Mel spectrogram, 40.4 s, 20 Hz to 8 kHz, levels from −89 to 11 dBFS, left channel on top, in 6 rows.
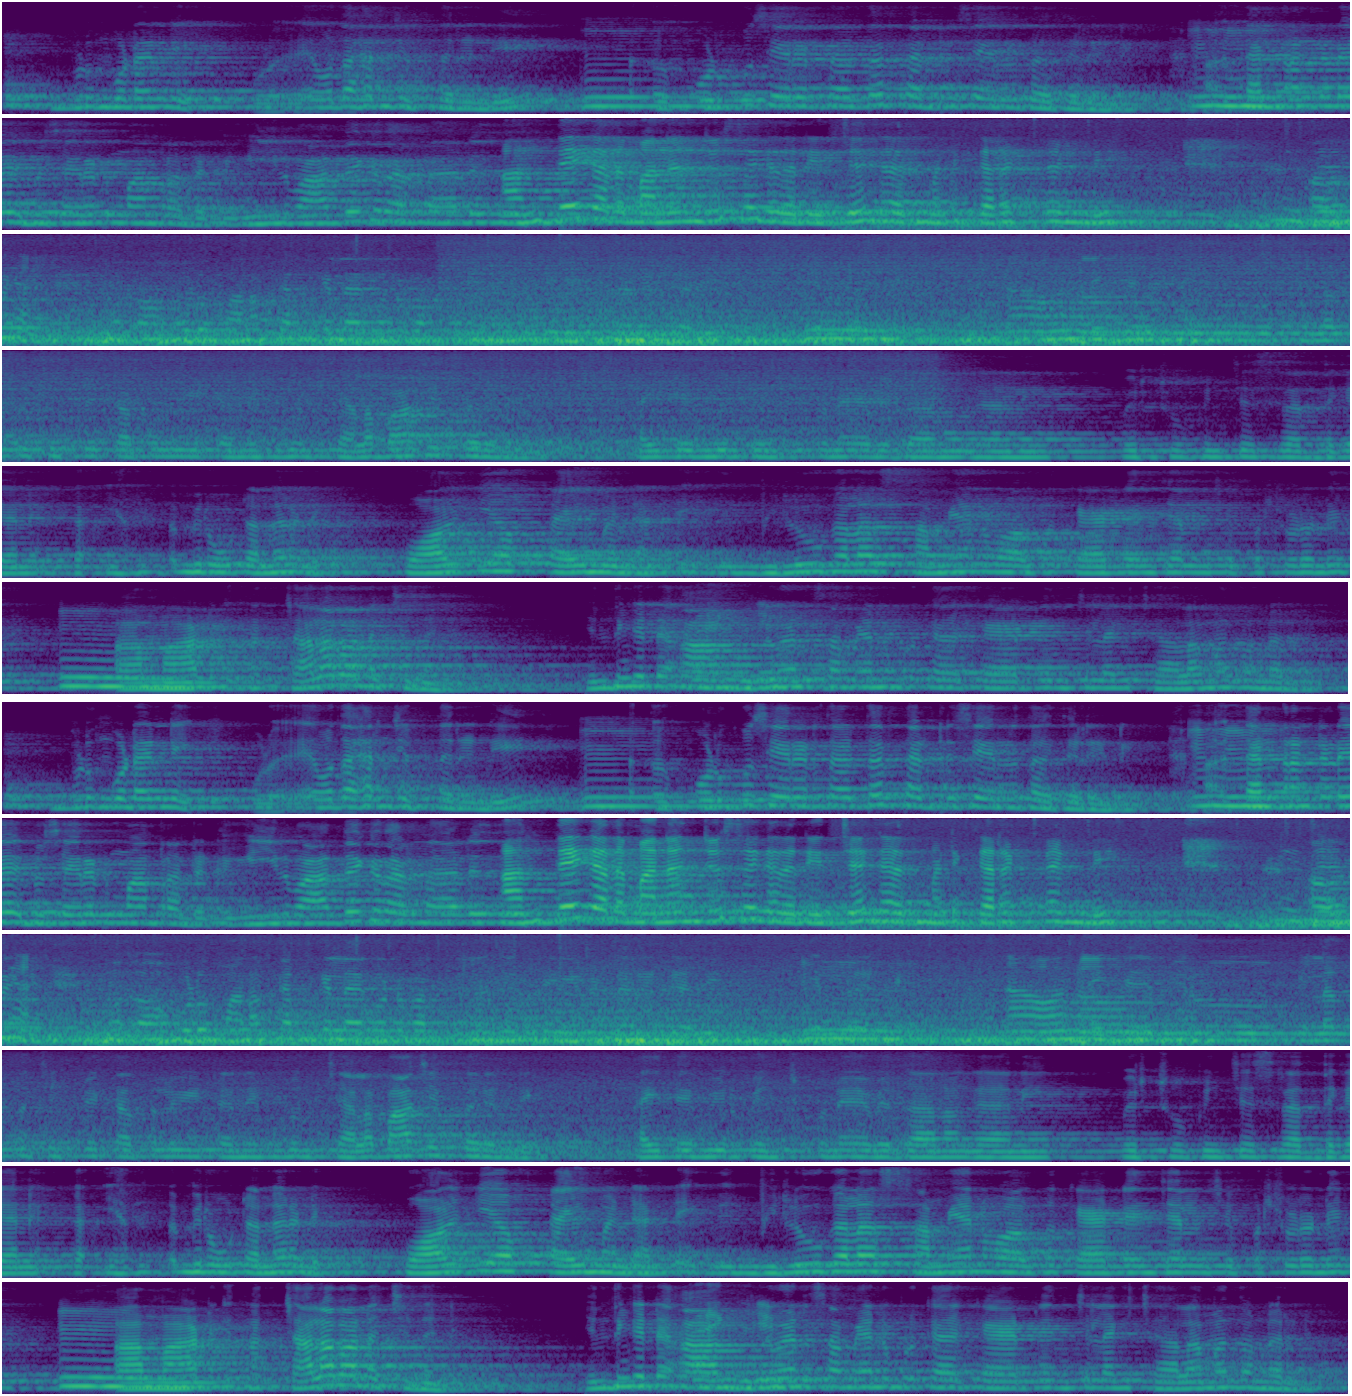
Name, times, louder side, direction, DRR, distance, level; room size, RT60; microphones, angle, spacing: voice 1, 0.2-1.0 1.3-2.7 3.2-9.4 13.0-17.1 17.5-18.0 18.9-22.9 23.4-25.5 25.8-28.6 29.0-33.7 34.3-36.0 36.6-40.3, right 2 dB, 75° right, 5 dB, 1.7 m, -31 dB
voice 2, 2.9-3.4 5.9-6.4 9.2-12.3 12.6-13.6 17.5-18.1 18.5-19.3 34.0-34.6 36.7-37.6, right 2 dB, 50° right, 5 dB, 2.2 m, -26 dB
sound 1, 10.9-19.5, equal, 15° right, 1.9 m, -28 dB
sound 2, 15.6-24.9, left 2 dB, 85° left, 4.8 m, -43 dB
26.0 x 22.5 x 9.0 m, 2.4 s
head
